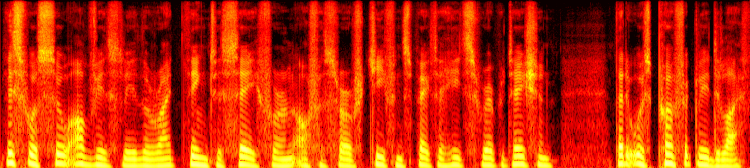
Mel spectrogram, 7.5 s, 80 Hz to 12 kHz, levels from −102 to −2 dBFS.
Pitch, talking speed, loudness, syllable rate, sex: 140 Hz, 175 wpm, -20 LUFS, 5.2 syllables/s, male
